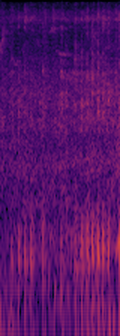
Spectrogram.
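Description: A motorcycle engine idles close by with a steady, rapid putter and a slight rise in pulsing toward the end, with no voices.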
